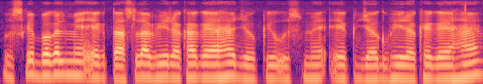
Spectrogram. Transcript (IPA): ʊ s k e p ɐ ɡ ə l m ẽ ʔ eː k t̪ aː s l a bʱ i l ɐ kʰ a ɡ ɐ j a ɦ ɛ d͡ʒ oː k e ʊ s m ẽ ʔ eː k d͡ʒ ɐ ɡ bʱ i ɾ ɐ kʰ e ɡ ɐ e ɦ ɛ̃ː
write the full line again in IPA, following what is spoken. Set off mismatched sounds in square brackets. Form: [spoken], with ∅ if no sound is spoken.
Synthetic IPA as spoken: ʊ s k e [b] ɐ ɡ ə l m ẽ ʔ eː k t̪ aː s l a bʱ i [ɾ] ɐ kʰ a ɡ ɐ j a ɦ ɛ d͡ʒ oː k [i] ʊ s m ẽ ʔ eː k d͡ʒ ɐ ɡ bʱ i ɾ ɐ kʰ e ɡ ɐ e ɦ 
